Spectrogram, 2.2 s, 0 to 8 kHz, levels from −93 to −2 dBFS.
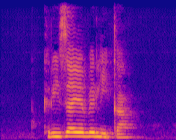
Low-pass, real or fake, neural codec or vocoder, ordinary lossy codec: none; fake; codec, 16 kHz, 4 kbps, X-Codec, WavLM features, trained on Multilingual LibriSpeech; none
